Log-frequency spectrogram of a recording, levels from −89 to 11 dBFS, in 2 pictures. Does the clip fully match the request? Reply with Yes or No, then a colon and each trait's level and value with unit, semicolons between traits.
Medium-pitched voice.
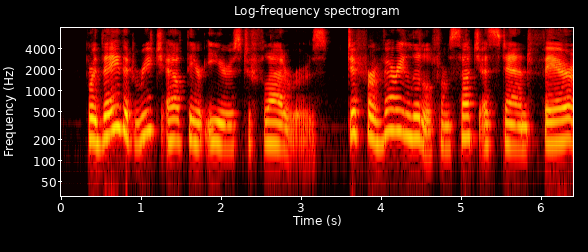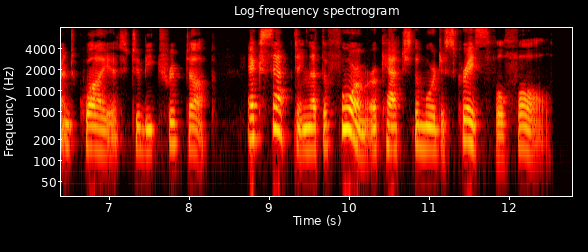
Yes: medium, 180 Hz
